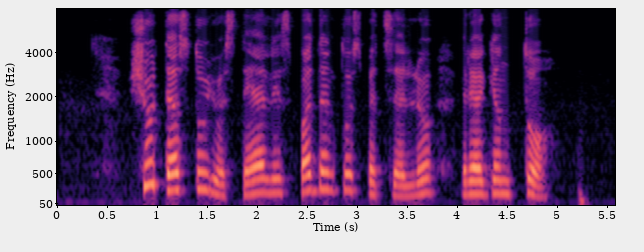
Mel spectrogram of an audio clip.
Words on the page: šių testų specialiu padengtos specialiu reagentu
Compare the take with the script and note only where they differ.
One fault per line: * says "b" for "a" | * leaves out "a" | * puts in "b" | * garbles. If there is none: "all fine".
* says "juostelės" for "specialiu"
